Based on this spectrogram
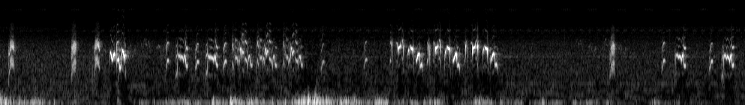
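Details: Sooty-headed bulbul used as a lure for wild males, actively challenging rivals: scattered chips leading into dense bubbly chattering runs, then sparse fluty notes, over low rumbling noise.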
